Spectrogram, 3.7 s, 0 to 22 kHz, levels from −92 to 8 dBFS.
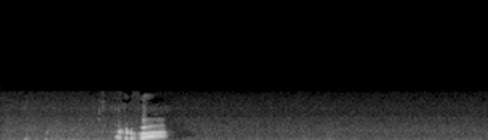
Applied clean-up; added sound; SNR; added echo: none; none; none; none.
